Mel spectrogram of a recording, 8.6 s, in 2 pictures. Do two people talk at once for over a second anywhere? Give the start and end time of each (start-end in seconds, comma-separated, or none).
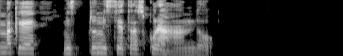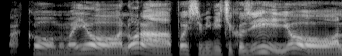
none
